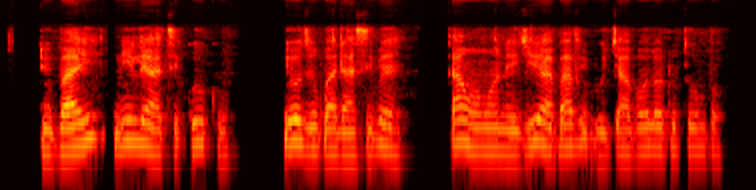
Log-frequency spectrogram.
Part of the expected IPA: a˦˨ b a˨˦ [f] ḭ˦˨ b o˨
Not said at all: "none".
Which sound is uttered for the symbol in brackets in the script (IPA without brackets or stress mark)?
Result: f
